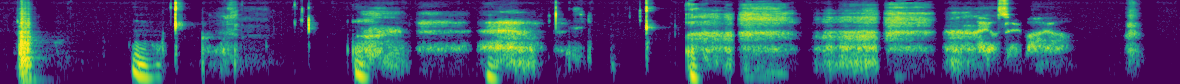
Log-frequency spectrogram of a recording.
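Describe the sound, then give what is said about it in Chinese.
Breathy gasps and heavy panting come in repeated bursts with short pauses between them, soft and airy like whispered exhalations, with no clear words. “你的喘息好淫荡啊！”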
